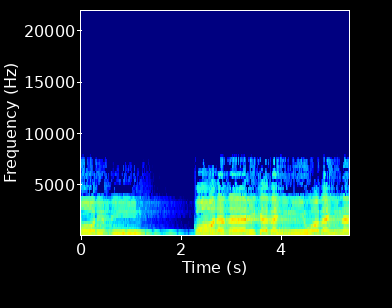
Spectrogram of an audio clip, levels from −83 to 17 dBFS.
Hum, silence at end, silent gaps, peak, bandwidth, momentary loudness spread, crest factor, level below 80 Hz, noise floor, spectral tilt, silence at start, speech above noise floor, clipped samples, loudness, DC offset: none; 0 s; none; -6 dBFS; 8 kHz; 9 LU; 16 dB; -54 dBFS; -47 dBFS; -1.5 dB/octave; 0 s; 27 dB; under 0.1%; -20 LUFS; under 0.1%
